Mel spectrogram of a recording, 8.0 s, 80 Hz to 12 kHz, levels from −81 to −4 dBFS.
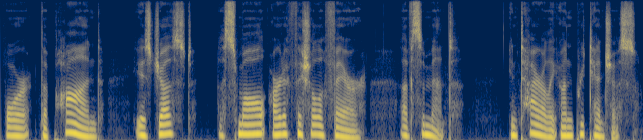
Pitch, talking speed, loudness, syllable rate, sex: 165 Hz, 95 wpm, -17 LUFS, 3.9 syllables/s, female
